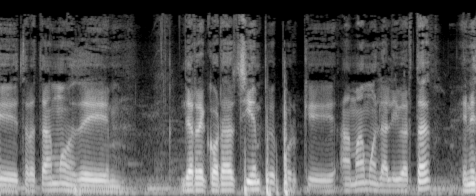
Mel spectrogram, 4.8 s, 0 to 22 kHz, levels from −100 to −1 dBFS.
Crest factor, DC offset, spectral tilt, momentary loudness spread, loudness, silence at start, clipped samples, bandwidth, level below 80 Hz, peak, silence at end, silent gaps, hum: 18 dB; under 0.1%; -6 dB/octave; 10 LU; -20 LUFS; 0 s; under 0.1%; 16.5 kHz; -36 dBFS; -2 dBFS; 0 s; none; none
